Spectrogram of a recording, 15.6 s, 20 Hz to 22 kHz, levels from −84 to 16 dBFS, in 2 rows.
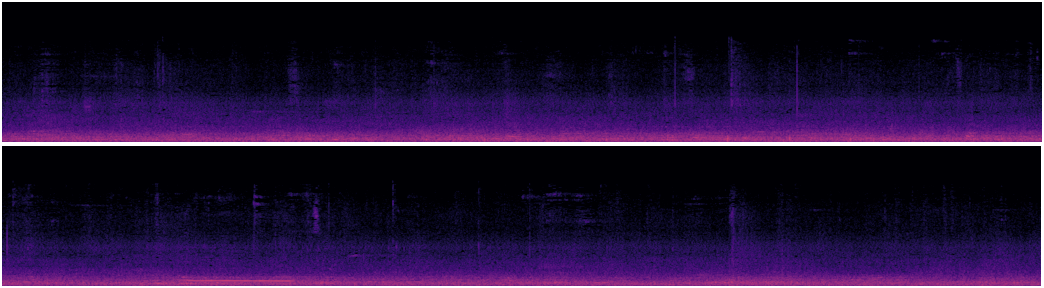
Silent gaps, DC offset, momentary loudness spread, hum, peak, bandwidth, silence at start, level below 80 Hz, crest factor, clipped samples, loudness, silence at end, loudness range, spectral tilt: none; under 0.1%; 4 LU; none; -20 dBFS; 16.5 kHz; 0 s; -58 dBFS; 18 dB; under 0.1%; -38 LUFS; 0 s; 2 LU; -4.5 dB/octave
